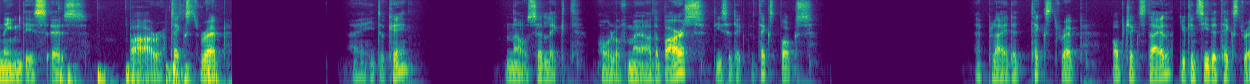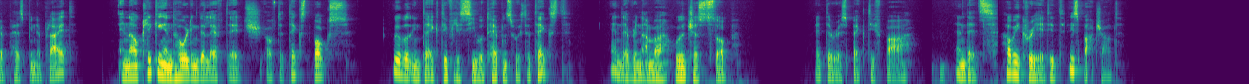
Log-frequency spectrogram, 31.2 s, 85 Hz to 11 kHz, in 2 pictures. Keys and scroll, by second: 0.6-4.2 typing.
